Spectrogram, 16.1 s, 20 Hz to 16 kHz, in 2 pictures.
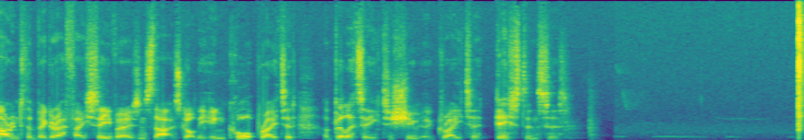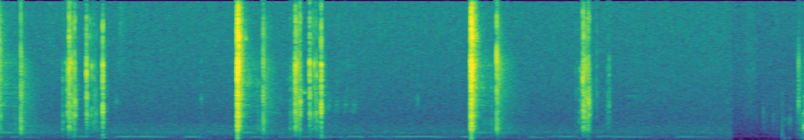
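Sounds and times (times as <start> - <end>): air rifle shots: 8.0 - 9.2, 10.4 - 11.4, 12.7 - 14.1
rifle lever clicks: 8.0 - 9.2, 10.4 - 11.4, 13.8 - 14.2.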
